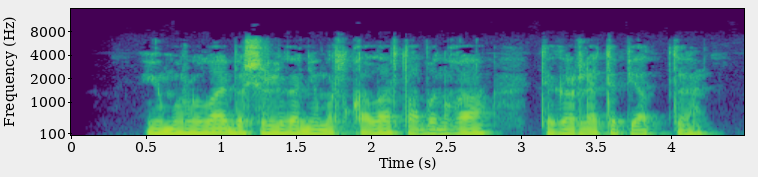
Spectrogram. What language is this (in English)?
Bashkir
